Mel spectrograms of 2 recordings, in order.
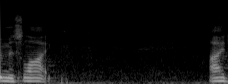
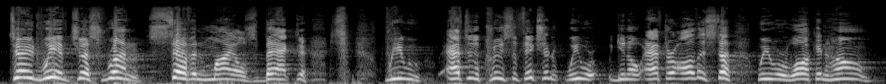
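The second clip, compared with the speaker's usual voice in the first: loud, higher, gasping out the news after a long run; breathless shouting; 5 semitones higher, 10 dB louder than usual. Retold or imitated. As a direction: shout it as if out of breath from running miles. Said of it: "They're panting. They're out of breath".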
